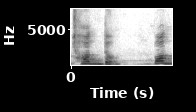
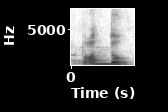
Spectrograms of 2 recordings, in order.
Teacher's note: যেই ব্যঞ্জনটার সাথে যুক্ত, যেমন ছদ্ম, পদ্ম, দেখো এই শব্দটা দেখো, পদ্ম, এখানে দয়ের সাথে যুক্ত না, আমরা কিন্তু পদ্ম বলছি না, হ্যাঁ, অথবা শুধু পদ বলছি না, কি বলছি, পদ্ম। মানে যে ব্যঞ্জনের সাথে যুক্ত ওকে আমরা 2বার উচ্চারণ করব, কিন্তু মফলার কারণে একটু নাসিক্য উচ্চারণ হবে, হ্যাঁ, চন্দ্রবিন্দুর মতো। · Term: দ্বিত্ব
